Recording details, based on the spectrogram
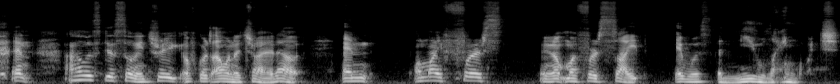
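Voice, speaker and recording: Speaking at a moderate pace, a man with an Indonesian accent has a fairly high pitch. His intonation is lively. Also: very even loudness. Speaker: podcast host. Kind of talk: casual monologue. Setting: makeshift booth in a closet. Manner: halting, many fillers.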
